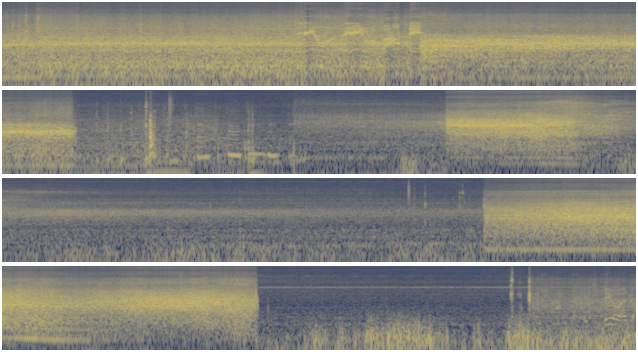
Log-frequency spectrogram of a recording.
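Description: Car cabin noise at highway speed: steady road and engine noise with a low hum, which cuts off abruptly about nine seconds in. A quieter stretch follows, broken by two louder spells of noise of unclear source.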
